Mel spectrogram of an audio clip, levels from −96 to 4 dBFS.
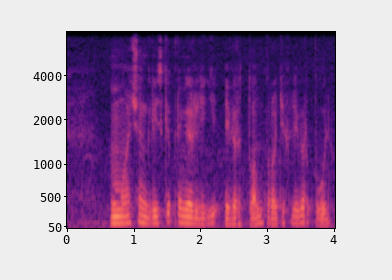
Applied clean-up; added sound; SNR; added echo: none; none; none; none.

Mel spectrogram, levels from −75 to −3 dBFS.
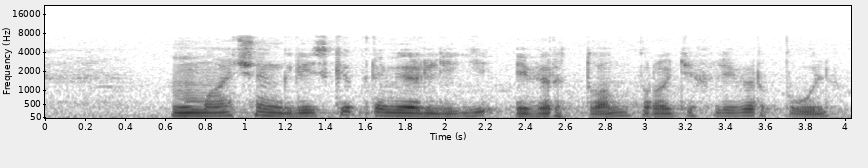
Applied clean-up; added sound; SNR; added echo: none; none; none; reverberation time 1.4 s.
